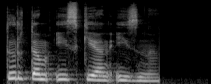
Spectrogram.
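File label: "тыртӧм изкиӧн изны", Komi, female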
